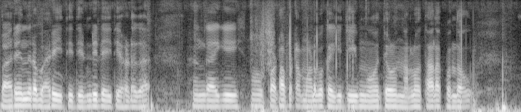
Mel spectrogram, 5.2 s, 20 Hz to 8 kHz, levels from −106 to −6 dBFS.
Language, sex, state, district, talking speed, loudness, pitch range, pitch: Kannada, male, Karnataka, Bijapur, 185 wpm, -19 LUFS, 115-120 Hz, 115 Hz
